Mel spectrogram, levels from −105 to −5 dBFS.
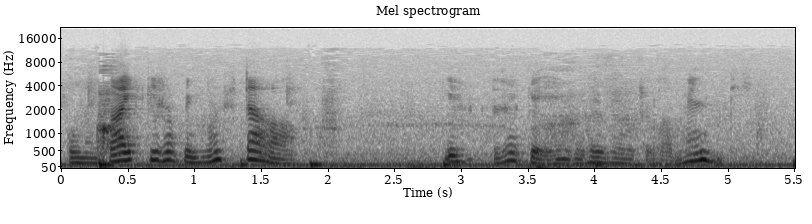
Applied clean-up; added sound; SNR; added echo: none; Breathing; 11 dB; none.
